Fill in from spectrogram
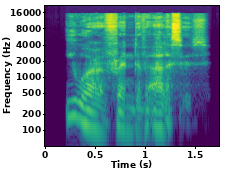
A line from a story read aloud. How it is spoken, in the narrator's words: he said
